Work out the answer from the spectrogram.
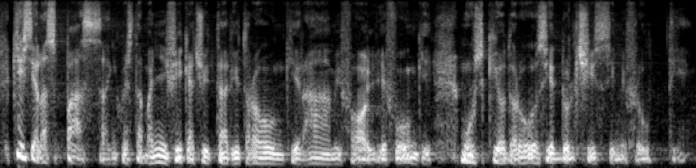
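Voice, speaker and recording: A man voicing an arrogant, mocking young prince in a read-aloud myth, boastful and scornful, his voice gravelly and husky. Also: deep voice, normal speed, pitched below the performer's own voice, full character voice. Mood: scornful boasting.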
